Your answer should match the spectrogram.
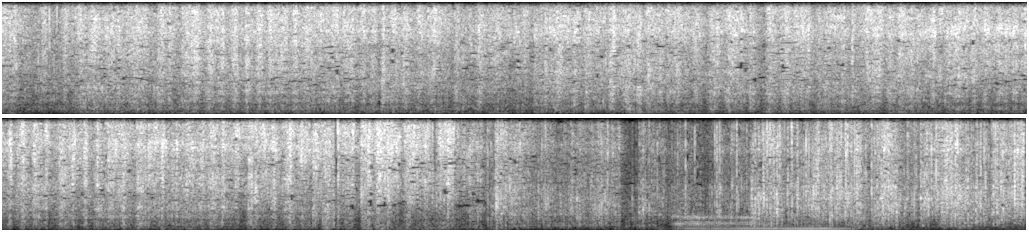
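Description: Small clear plastic bags crinkled rapidly and without pause, held close to the microphone. Near the end, a brief low hum of a voice.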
